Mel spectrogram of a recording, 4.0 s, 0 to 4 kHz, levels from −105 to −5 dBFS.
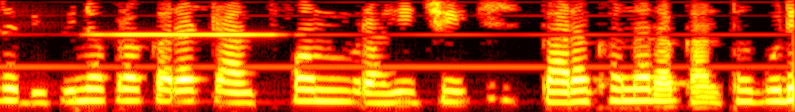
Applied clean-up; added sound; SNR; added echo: classical method spectral subtraction.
